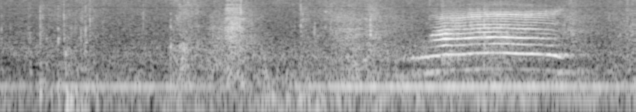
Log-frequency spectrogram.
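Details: Indoor pet cat Pancake, being petted and talked to, gives one short harmonic meow near the end, falling in pitch, after rustling and soft handling noises; faint room hum throughout.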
